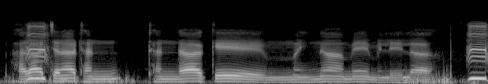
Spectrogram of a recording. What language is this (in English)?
Bhojpuri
